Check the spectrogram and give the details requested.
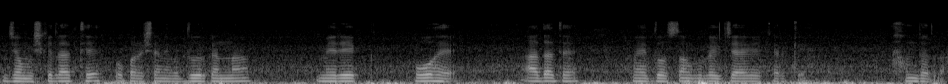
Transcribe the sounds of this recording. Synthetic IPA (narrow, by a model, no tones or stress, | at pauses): d͡ʒoːmʊʃkɪlaːt̪ʰːeʋopɐɾeːʃaːnikod̪uːɾkɐɾna | meːɾeeːkʋoɦɛ | aːd̪ət̪ɦɛmɛd̪oːst̪õkolekʰd͡ʒaːeɡekɐɾkḛ | ɐlhəmd̪ʊɪlːa̰ː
